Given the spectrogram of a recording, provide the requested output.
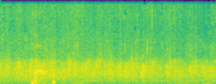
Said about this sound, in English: Somebody clap your hands for a moment.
